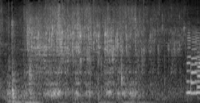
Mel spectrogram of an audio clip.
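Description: Toilet flushing: a rush of water that swells about a second in and dies away over the next two seconds.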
